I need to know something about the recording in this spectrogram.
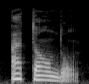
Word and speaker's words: attendons: nous, so O-N-S, okay, you don't pronounce the S, so you get only this on sound, okay, attendons, nous attendons, so we'll make the link between the two, la liaison, nous attendons, vous form, same thing,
